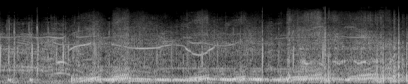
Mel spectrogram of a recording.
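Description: Turbocharged V8 in a BMW E91 touring revved hard during a burnout, its pitch swinging up and down repeatedly from about a second in.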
